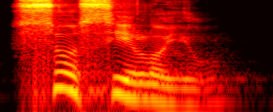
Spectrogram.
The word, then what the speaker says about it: so siloju: stihu pročitali smo so siloju. Tu imamo ono pravilo o dodavanju izgovornog o kada predlog i sljedeća reč počinju istim glasom. Između njih se dodaje izgovorno o radi lakšeg izgovora i preciznijeg prenošenja značenja. Isto imamo i u 20.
